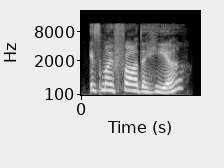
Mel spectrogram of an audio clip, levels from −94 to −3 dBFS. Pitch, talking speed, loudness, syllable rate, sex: 260 Hz, 200 wpm, -15 LUFS, 6.3 syllables/s, female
